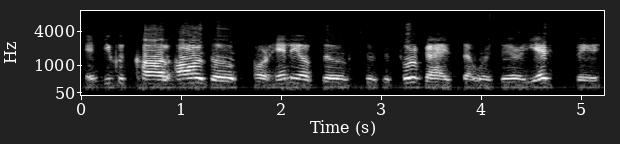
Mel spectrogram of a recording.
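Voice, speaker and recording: A man calling a radio show by phone, speaking in an earnest, halting way. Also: medium pitch. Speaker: phone-in caller, tour guide and dive master. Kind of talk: unscripted complaint to a radio show. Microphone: telephone. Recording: dull lo-fi phone line on radio.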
